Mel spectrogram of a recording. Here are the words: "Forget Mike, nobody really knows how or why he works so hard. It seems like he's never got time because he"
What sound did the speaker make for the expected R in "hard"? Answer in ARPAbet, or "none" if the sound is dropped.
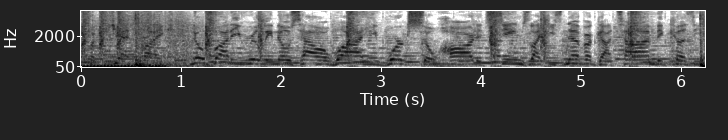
R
